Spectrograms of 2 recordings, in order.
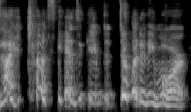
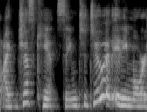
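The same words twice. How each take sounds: First: Higher, laughing through every word; laughing the line. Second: Said in the usual way. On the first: Shown as a demonstration. Teacher shows a character laughing the whole line, higher and laughing. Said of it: "the way she said it was". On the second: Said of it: "she laughed".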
